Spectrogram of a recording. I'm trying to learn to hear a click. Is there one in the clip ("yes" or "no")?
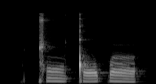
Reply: yes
